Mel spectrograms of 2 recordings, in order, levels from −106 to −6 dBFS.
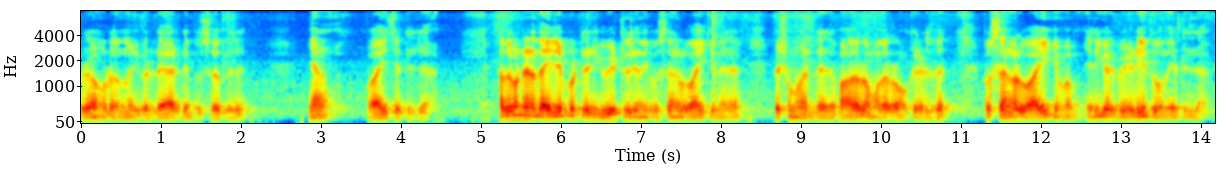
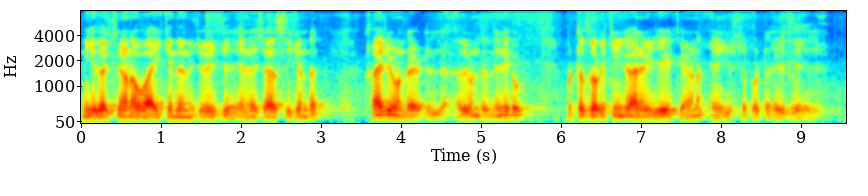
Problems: none marked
